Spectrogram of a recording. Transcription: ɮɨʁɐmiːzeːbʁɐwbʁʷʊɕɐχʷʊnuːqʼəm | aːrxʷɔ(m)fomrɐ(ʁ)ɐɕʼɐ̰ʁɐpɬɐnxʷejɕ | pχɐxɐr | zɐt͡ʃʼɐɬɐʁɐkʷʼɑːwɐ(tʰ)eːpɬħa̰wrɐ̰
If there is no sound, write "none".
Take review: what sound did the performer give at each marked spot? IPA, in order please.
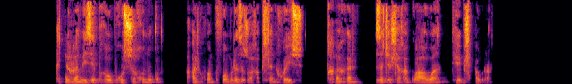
m, z, tʰ

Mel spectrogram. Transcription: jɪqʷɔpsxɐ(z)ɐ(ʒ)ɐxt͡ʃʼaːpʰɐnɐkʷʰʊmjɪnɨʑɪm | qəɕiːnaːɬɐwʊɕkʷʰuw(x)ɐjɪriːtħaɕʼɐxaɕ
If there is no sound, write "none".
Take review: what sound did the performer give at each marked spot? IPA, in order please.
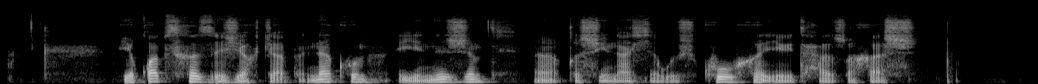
z, ʒ, x

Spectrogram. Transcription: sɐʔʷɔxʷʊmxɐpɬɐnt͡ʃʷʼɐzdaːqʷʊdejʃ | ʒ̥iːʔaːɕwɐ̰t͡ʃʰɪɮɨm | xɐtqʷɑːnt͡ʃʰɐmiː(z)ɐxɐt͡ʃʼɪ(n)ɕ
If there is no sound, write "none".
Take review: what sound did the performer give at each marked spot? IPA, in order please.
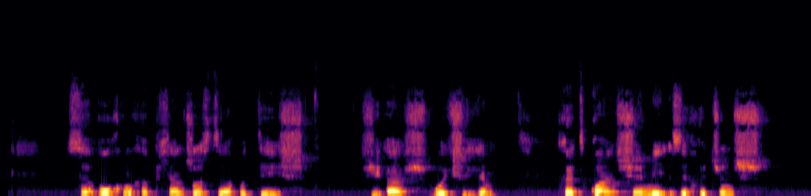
z, n

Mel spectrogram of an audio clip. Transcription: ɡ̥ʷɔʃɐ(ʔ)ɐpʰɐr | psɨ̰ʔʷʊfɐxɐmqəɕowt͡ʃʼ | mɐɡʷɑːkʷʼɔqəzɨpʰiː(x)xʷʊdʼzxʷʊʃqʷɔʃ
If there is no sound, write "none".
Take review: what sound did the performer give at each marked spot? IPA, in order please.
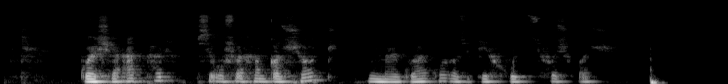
ʔ, x

